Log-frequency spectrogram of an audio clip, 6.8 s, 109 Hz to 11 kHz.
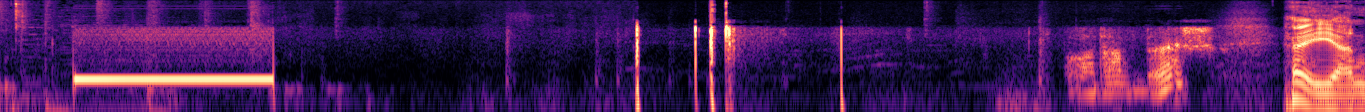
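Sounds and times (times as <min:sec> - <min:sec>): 
quiet phone line noise: 0:00.4 - 0:01.4
telephone ringback tone of an outgoing call: 0:00.4 - 0:01.4
sharp clicks: 0:03.2 - 0:04.7
speech: 0:05.6 - 0:06.8.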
